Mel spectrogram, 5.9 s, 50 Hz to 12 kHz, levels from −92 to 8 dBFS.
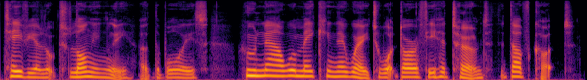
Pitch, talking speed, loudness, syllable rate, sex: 180 Hz, 205 wpm, -17 LUFS, 5.7 syllables/s, female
